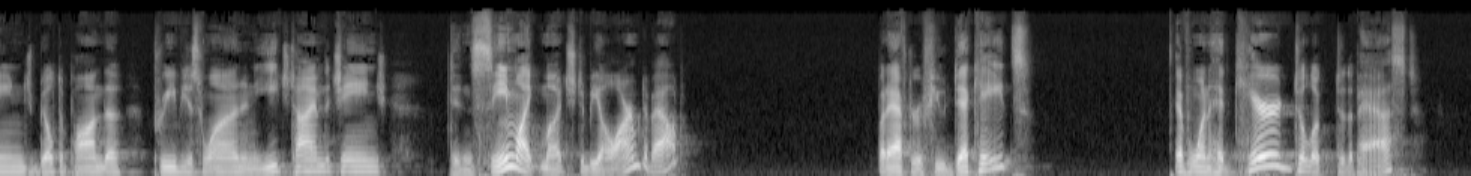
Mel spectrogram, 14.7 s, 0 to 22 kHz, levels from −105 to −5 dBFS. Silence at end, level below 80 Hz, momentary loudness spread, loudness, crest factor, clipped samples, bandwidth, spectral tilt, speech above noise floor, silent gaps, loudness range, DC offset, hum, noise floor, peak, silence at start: 0.65 s; -54 dBFS; 14 LU; -24 LUFS; 22 dB; under 0.1%; 16.5 kHz; -5 dB/octave; 51 dB; none; 4 LU; under 0.1%; none; -75 dBFS; -2 dBFS; 0 s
